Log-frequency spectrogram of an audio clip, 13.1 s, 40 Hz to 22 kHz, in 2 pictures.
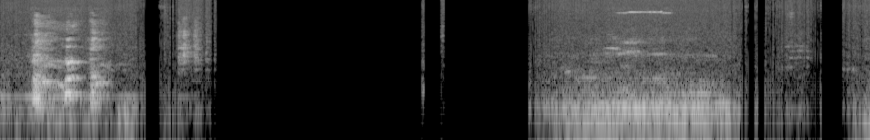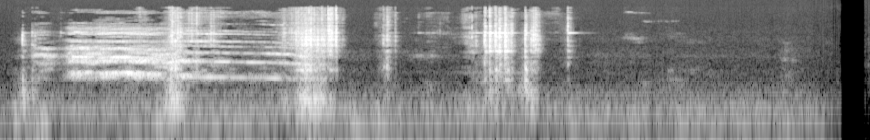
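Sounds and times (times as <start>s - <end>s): rooster crowing: 6.8s - 8.9s.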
